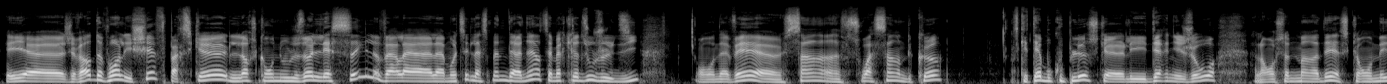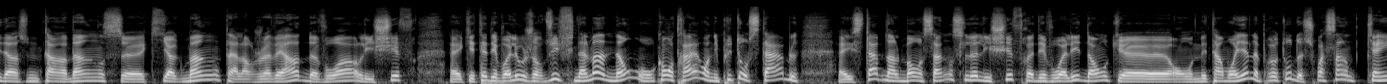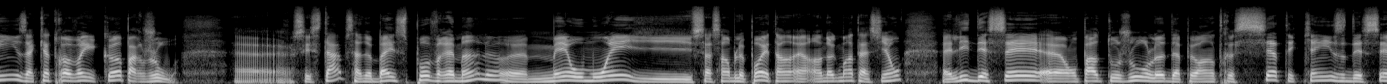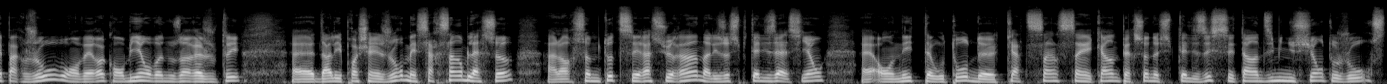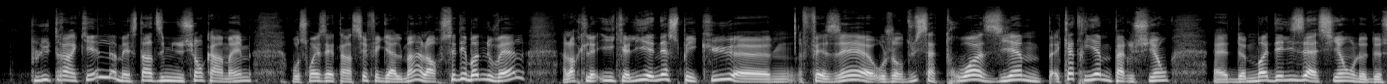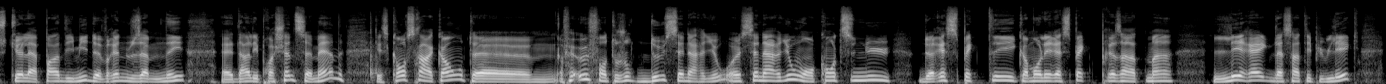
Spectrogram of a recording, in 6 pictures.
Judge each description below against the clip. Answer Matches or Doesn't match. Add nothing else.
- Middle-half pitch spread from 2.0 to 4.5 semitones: Doesn't match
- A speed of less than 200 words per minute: Matches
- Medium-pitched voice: Matches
